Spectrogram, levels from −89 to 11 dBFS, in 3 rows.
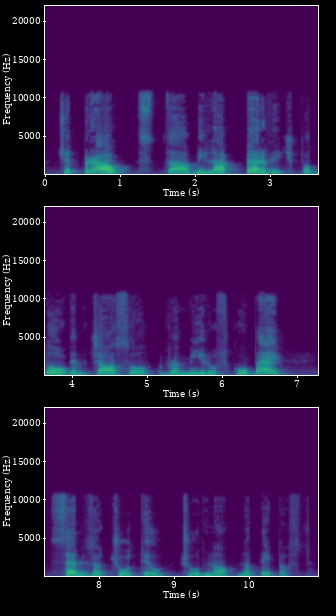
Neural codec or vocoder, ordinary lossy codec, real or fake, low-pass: codec, 24 kHz, 0.9 kbps, WavTokenizer, small release; none; fake; 10.8 kHz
